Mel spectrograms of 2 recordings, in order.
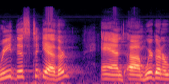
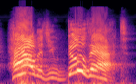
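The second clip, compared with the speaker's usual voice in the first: slow, much louder, higher astonished question; amazed; 4 semitones higher, 8 dB louder, much slower than usual. Retold or imitated. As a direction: stretch it out in disbelief.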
